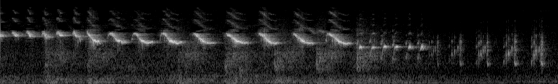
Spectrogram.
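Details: A German Roller-split canary aged one year repeats swooping downslurred whistles about three per second, then switches to a softer, lower rapid trill that fades out.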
